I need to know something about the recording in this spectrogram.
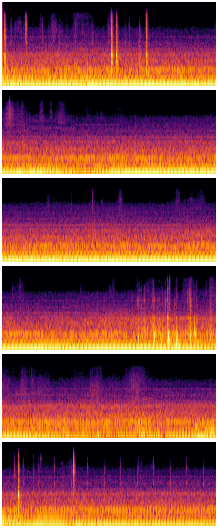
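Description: A man speaks calmly to a driver beside him.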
